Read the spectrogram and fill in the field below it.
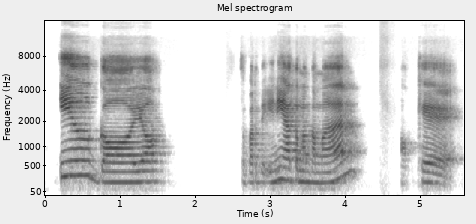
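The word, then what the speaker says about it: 읽어요: Karena sudah digabungkan, cara bacanya menjadi ilgoyo. Oke ya. Jadi di sini bisa nih disebutkan lil dan juga gioknya ya. Lil bisa disebutkan bersama dengan il dan gioknya bisa kita sebutkan bersama dengan o-nya ya. Ilgoyo.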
